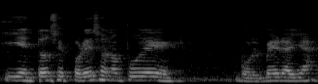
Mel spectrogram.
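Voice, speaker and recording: Audible room echo and noticeable background noise fill the clip. A woman speaks at a fairly low pitch. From Colombian Pacific coast, El Charco, Nariño. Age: 70s. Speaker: retired secretary and homemaker. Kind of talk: interview. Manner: halting.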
